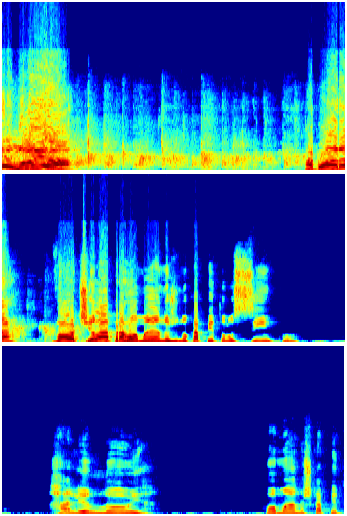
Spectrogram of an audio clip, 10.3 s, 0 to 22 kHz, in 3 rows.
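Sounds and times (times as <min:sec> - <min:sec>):
crowd applauding: 0:00.0 - 0:04.7
speech: 0:03.0 - 0:06.5, 0:07.4 - 0:08.4, 0:09.5 - 0:10.2.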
